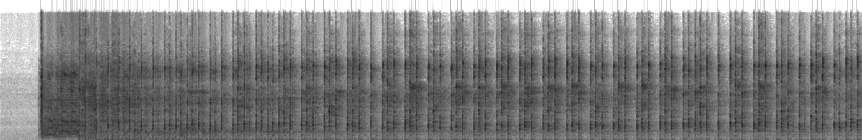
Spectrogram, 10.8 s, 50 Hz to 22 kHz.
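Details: 1993 Harley-Davidson FXDWG Dyna Wide Glide Evo, not run in years, after carb ultrasonic cleaning and adjustment, choke off, in shop: catches at once into even loping idle, no misses or popping; sounds good.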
